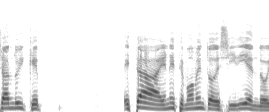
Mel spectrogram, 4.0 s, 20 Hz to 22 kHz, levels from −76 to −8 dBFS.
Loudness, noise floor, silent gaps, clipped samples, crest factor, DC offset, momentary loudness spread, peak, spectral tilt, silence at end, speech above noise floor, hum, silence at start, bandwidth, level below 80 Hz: -36 LUFS; -74 dBFS; none; under 0.1%; 18 dB; under 0.1%; 9 LU; -18 dBFS; -5.5 dB/octave; 0 s; 39 dB; none; 0 s; 13 kHz; -62 dBFS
